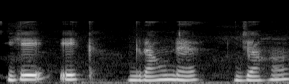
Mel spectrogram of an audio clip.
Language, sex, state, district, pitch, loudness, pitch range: Hindi, male, Delhi, New Delhi, 210 Hz, -15 LUFS, 195-220 Hz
